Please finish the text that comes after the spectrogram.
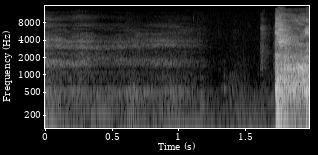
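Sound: sneeze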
